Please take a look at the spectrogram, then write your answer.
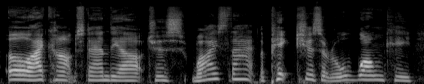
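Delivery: put-on high prim old lady voice; high, prim neighbourly gossip. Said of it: "I've got to get out of character".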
